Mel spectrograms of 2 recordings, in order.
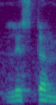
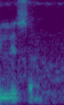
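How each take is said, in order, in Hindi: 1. बीच में "t" की आवाज़ बोली जाती है। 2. बीच में "t" की आवाज़ छोड़ दी जाती है। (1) "लिस्टन नहीं" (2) "इसमें टी साइलेंट है"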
